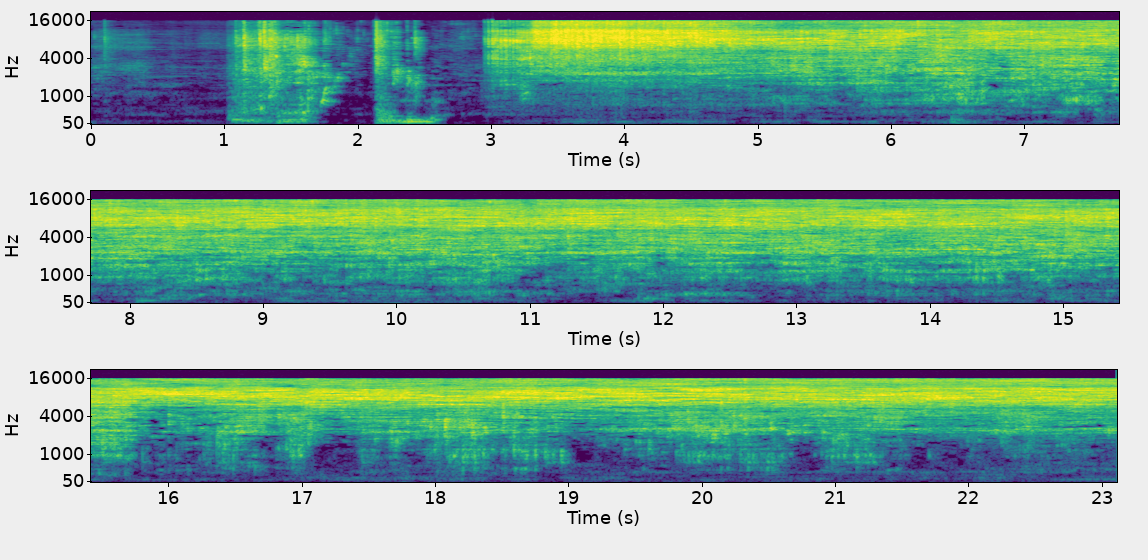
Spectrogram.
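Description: Tap water runs steadily into a sink while tilapia fish is rinsed, a few short bursts at first, then a continuous close splashing rush with faint handling noises underneath.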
